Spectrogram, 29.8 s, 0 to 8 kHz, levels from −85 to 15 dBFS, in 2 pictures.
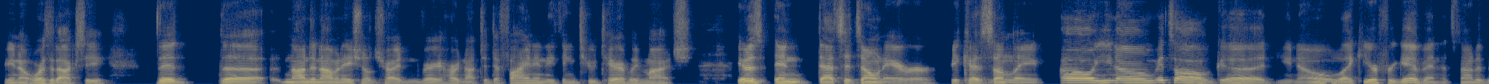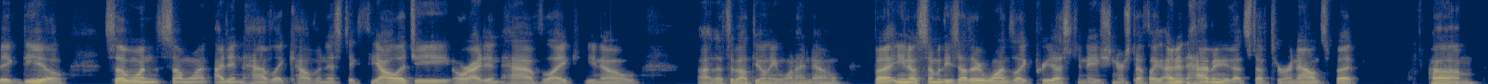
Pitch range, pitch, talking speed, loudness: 90-120 Hz, 100 Hz, 180 wpm, -22 LUFS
